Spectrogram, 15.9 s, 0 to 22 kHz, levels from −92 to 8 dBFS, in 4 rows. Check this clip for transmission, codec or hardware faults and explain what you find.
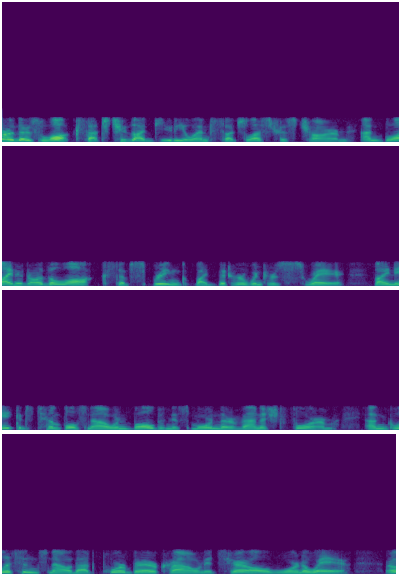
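One fault runs through the whole clip: AMR narrowband mobile codec. The band sits near 250 Hz to 3.7 kHz, and the vocal-tract coding at a rate that points to about 8 kbps gives plainly audible buzzy, synthetic speech. A simple telephone filter would sound muffled but stay clean.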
